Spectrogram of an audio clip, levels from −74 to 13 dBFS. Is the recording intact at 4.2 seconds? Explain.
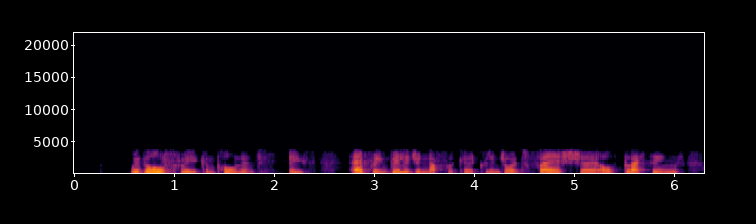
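No. At 4.2 seconds, as across the whole clip, the speech carries plainly audible iLBC codec damage. It is cut to a narrow line band of about 250 Hz to 3.4 kHz, and each short frame, consistent with 20 ms framing, is coded on its own. That independent frame coding makes the speech sound rough and synthetic, which a plain telephone-band filter would not do.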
